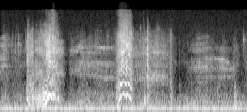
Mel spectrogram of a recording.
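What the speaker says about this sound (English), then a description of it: "I am zipping up this jacket." A jacket zipper being pulled in two quick, close zips with a brief rasp in between, over a steady low hum in a quiet room.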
